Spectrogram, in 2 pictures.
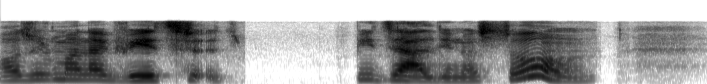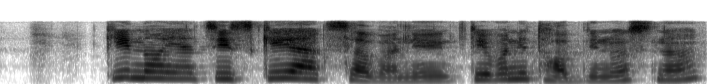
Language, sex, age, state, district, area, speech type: Nepali, female, 18-30, West Bengal, Kalimpong, rural, spontaneous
